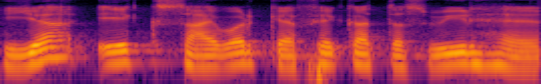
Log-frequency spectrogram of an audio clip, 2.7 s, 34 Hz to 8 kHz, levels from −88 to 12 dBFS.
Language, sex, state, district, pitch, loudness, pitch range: Hindi, male, Arunachal Pradesh, Lower Dibang Valley, 125 Hz, -18 LUFS, 110-135 Hz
